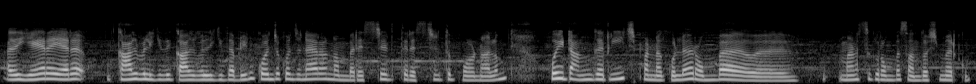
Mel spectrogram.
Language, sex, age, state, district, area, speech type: Tamil, female, 18-30, Tamil Nadu, Kallakurichi, urban, spontaneous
